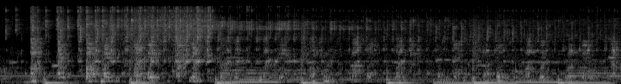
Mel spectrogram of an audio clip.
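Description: Background music with a steady bass line, with a domestic sewing machine running as it stitches the fabric.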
